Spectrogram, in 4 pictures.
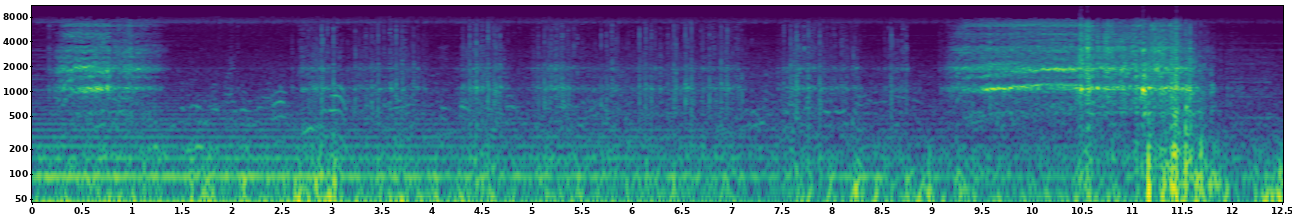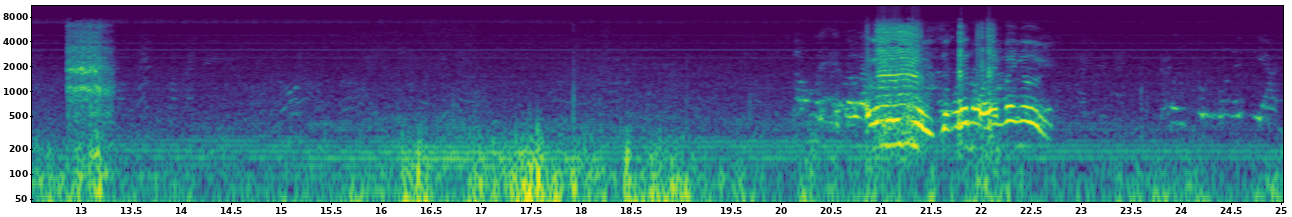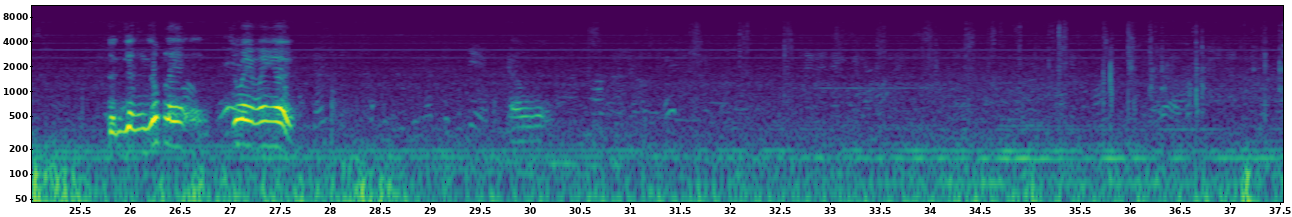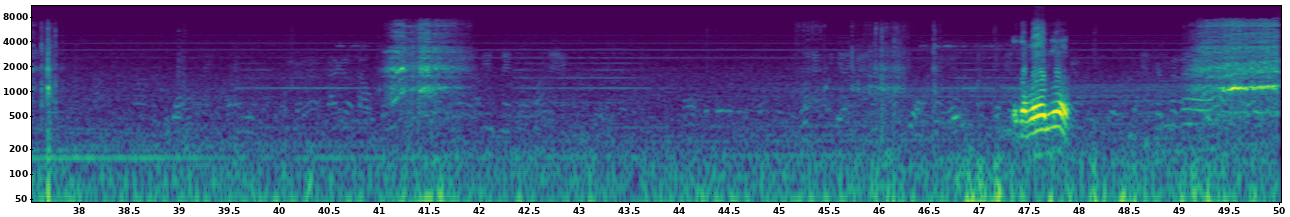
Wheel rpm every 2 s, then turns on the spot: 50, 10, 20, 20, 40, 120, 30, 0, 0, 0, 0, 0, 0, 0, 0, 0, 0, 0, 0, 0, 30, 0, 0, 10, 40.
2-8 46-48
